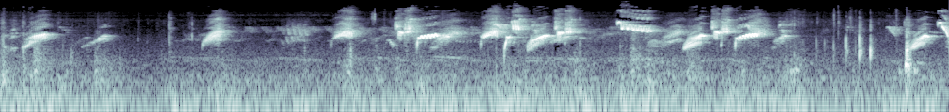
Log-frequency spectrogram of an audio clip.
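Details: Many crows crowing in the morning while squabbling over food, a dense mix of harsh, upslurred caws from several birds overlapping in quick bursts, with short quieter gaps between outbreaks.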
